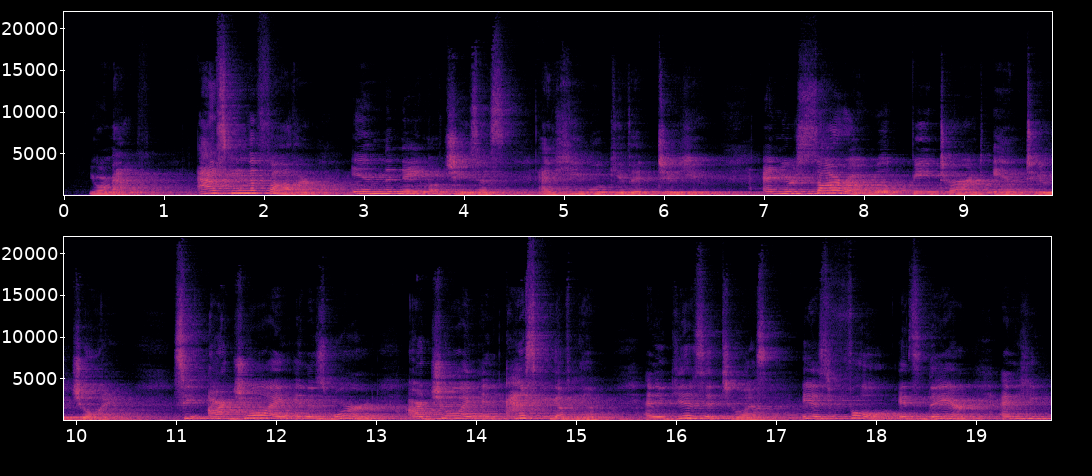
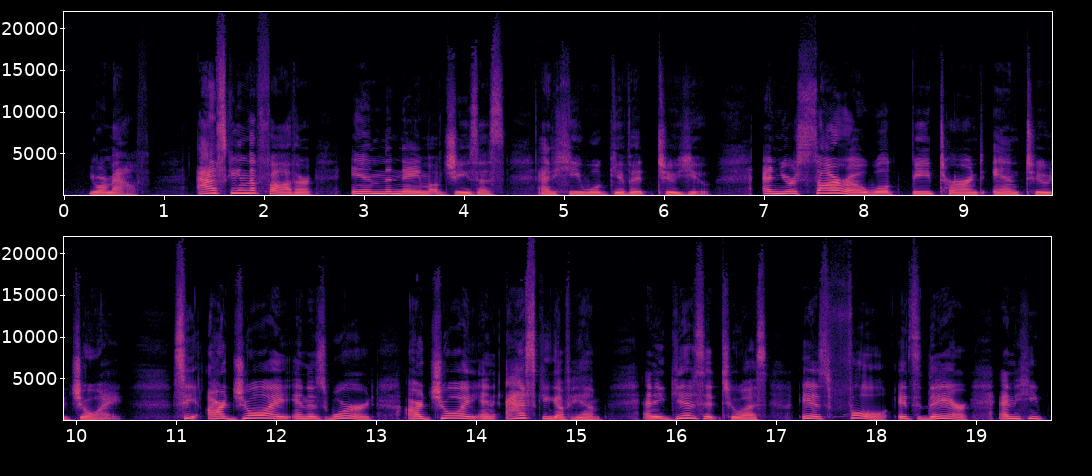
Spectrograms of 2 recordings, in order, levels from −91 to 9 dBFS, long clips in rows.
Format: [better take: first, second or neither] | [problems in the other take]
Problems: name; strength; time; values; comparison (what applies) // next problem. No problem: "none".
second | room echo; noticeable; dies away in 2.1 s // off-mic speech; somewhat distant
